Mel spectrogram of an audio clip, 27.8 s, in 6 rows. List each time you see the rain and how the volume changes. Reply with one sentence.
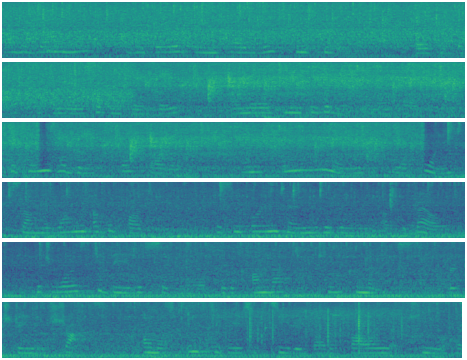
The rain can be heard from 0.0 to 27.7 s, getting quieter.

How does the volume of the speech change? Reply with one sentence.
The volume of the speech stays about the same.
